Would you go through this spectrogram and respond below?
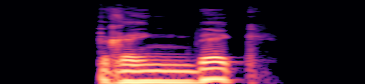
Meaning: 1. singular imperative of wegdrängen 2. first-person singular present of wegdrängen
- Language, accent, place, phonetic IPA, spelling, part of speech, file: German, Germany, Berlin, [ˌdʁɛŋ ˈvɛk], dräng weg, verb, De-dräng weg.ogg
